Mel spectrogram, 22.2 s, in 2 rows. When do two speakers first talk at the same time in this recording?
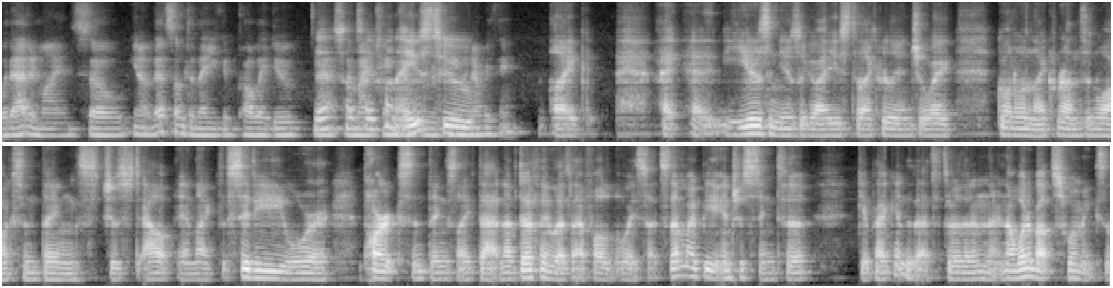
3 s

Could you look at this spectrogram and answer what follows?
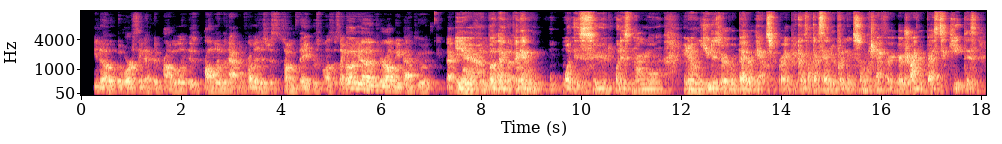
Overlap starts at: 7 s

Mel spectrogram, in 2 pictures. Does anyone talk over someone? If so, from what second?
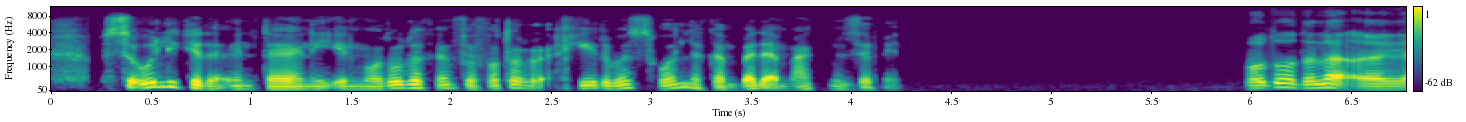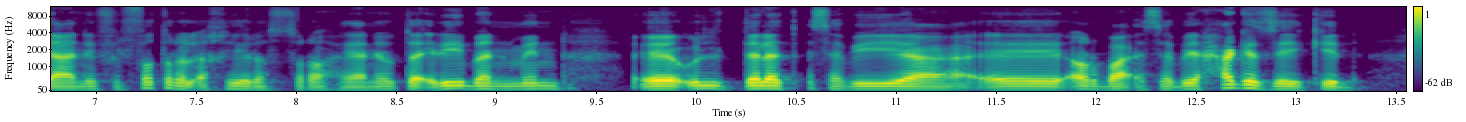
none

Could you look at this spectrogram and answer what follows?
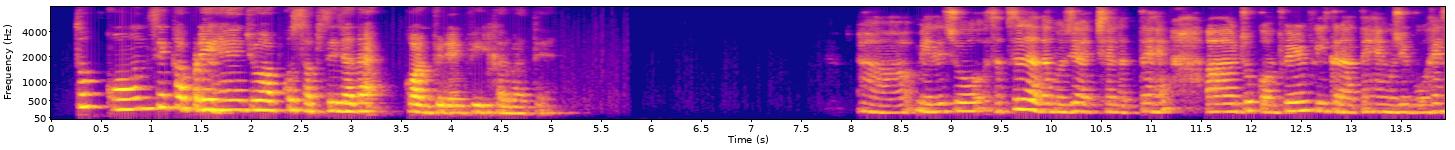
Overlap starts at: none

